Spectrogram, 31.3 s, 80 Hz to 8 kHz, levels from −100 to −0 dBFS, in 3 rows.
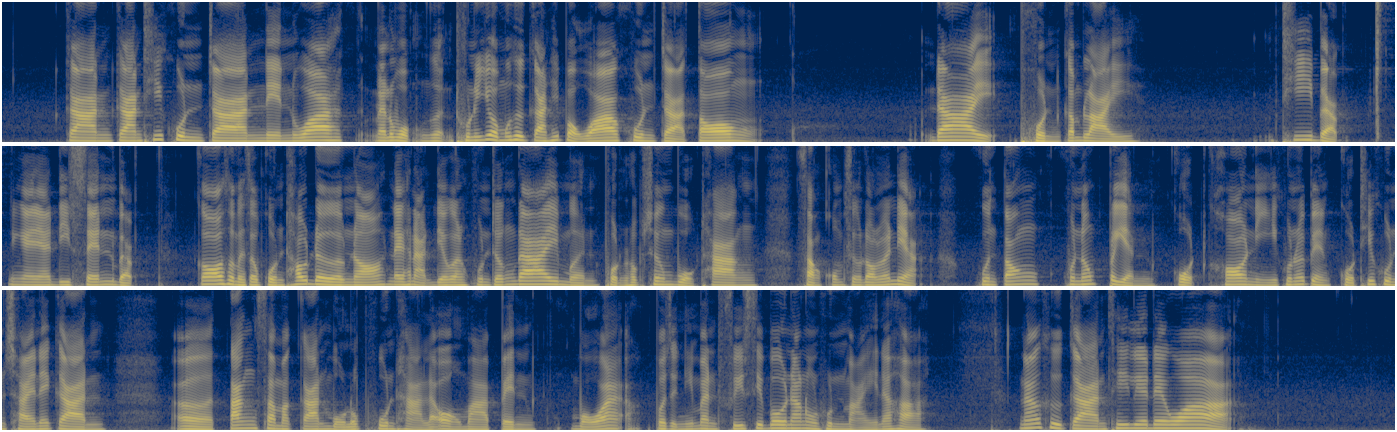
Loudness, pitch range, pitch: -25 LUFS, 150-185 Hz, 170 Hz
